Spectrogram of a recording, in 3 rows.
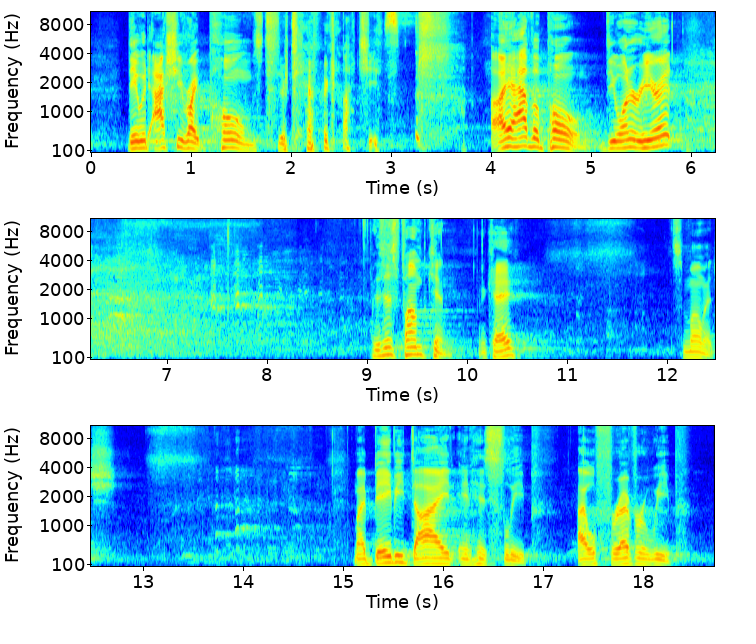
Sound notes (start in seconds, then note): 5.8 congregation laughing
